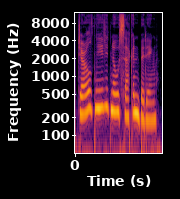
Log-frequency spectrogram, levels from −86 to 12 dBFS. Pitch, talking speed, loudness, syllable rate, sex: 240 Hz, 170 wpm, -13 LUFS, 5.8 syllables/s, female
